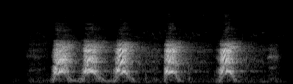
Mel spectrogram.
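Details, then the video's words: Household dog giving five sharp, evenly loud barks, about three a second at first, then a short pause before the last bark, with a small faint yip at the end. "The real sound of our dog"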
